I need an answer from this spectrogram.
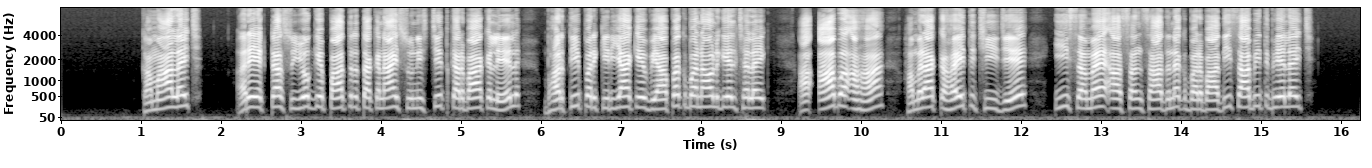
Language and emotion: Maithili, angry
